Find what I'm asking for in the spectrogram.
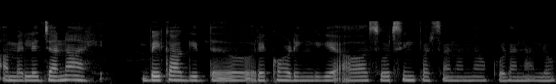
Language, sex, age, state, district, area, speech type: Kannada, female, 18-30, Karnataka, Shimoga, rural, spontaneous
